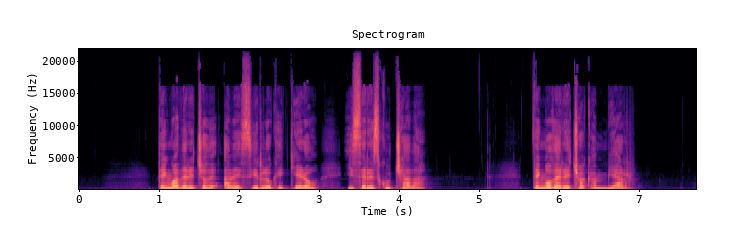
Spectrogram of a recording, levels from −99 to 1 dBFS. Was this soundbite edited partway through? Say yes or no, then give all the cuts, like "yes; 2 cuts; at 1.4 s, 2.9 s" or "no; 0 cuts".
no; 0 cuts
